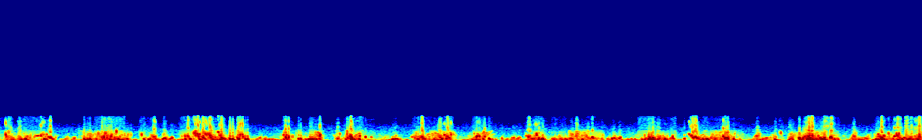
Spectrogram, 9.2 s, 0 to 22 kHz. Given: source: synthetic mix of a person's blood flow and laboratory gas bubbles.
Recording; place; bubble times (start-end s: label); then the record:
Doppler ultrasound of blood flow; precordium
0.00-0.58 s: bubbles
0.80-1.31 s: bubbles
1.39-1.60 s: bubbles
1.78-2.52 s: bubbles
2.79-3.25 s: bubbles
3.32-3.75 s: bubbles
4.08-4.58 s: bubbles
4.71-5.06 s: bubbles
5.25-6.07 s: bubbles
6.28-6.76 s: bubbles
6.81-7.44 s: bubbles
7.71-8.41 s: bubbles
8.72-9.23 s: bubbles
From the record:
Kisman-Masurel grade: 444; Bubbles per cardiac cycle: continuous sound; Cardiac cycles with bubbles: 100%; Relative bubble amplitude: maximal (0.775 to 0.999); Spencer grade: 4 (maximum detectable bubble signal sounding continuously throughout systole and diastole of every cardiac period, and overriding the amplitude of the normal cardiac signals); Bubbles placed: only in the low amplitude regions of the cardiac cycle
